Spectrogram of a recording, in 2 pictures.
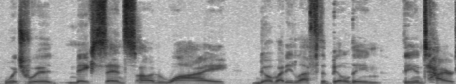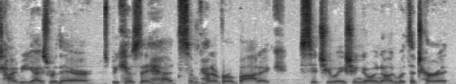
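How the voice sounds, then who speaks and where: A man narrating as game master, describing scenes in a relaxed, unhurried way and answering players' questions. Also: fairly low pitch. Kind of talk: narrating a tabletop horror game.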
